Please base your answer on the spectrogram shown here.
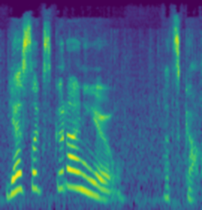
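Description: A woman's voice: on the high side, very animated, unhurried, very noisy. An actress playing a teasing, self-assured young woman, a protective friend, in an audio drama. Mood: teasing, reassuring. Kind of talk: audio drama acting, conversational.

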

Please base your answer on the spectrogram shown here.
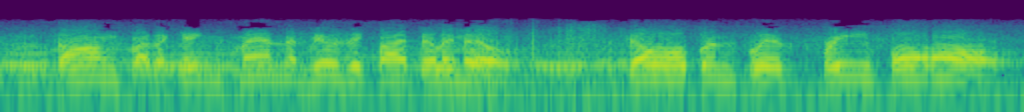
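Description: A man's voice: high voice, big pitch swings, normal speed, loud music behind the voice. An American man working as a 1940s radio announcer, reading scripted introductions and advertising copy. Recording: tinny, hissy 1940s radio broadcast.

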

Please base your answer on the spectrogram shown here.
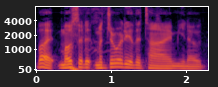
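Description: A man's voice: mid-range voice, animated, fast talker, darkish tone. A man in his forties talking in a casual, rambling and candid way, self-deprecating about his own life. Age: 40s. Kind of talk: casual chat.

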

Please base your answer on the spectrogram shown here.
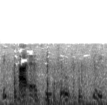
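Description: Swooping, coaxing old aunt, old radio. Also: female voice, on the low side, expressive, slow pace, vocal fry, crowd noise, exaggerated voice. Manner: repetitive, soothing, insistent. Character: elderly aunt, coaxing yet firm and secretive. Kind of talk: 1940s radio horror acting. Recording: noisy, tinny 1940s radio broadcast.

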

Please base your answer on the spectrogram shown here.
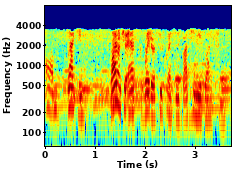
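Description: A woman's voice: on the low side, quick pace, lightly acted. A woman playing a curious, playful young sidekick and sweetheart to a detective in a 1940s radio drama. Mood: chatty, inquisitive. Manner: eager, questioning, playful. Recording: tinny old radio recording, music behind.

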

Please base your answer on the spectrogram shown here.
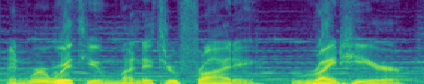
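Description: Deep-voiced radio host. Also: male voice, animated, moderate pace, over music. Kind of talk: talk radio hosting, interview. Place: broadcast studio.

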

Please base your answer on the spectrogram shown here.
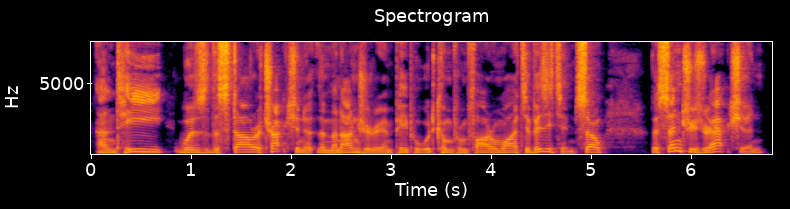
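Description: A man's voice: on the high side, lively intonation, fairly quick. A man, a podcast guest who laughs often and recounts historical stories in detail. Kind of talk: casual podcast conversation.

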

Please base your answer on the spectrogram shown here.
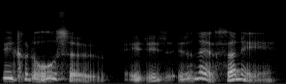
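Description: A man voicing a polite, measured middle-aged woman shopping. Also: extremely high pitch, creaky, husky, highs cut off, pitched above the performer's own voice, full character voice.

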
